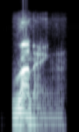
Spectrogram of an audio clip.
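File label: "running", British English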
